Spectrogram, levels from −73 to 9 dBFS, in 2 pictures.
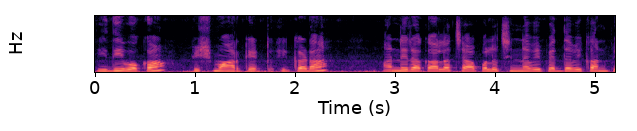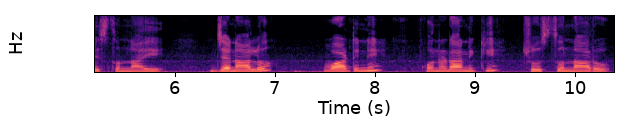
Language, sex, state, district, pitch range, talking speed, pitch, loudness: Telugu, female, Telangana, Mahabubabad, 195-220 Hz, 85 wpm, 205 Hz, -17 LUFS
